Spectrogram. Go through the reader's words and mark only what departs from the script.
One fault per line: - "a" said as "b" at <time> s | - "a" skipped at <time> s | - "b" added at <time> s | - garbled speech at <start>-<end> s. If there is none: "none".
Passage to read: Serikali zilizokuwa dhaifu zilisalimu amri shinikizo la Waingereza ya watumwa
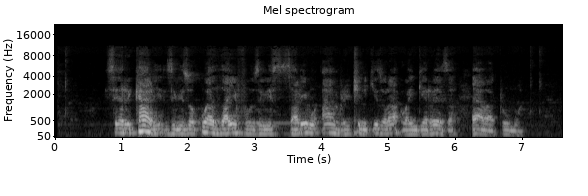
none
